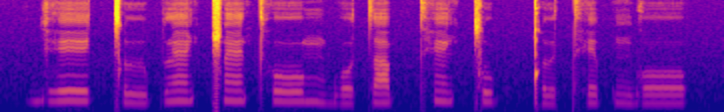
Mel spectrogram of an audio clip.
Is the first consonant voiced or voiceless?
voiced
